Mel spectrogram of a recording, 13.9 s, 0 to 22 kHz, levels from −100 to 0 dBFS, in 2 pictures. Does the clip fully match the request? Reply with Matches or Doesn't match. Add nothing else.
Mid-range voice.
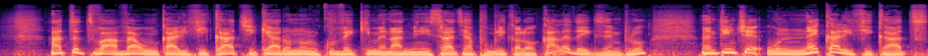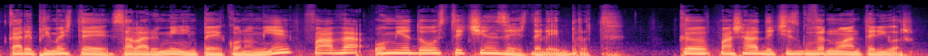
Doesn't match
